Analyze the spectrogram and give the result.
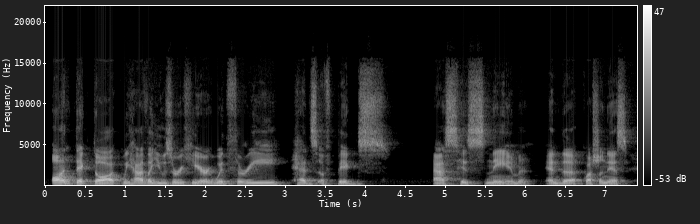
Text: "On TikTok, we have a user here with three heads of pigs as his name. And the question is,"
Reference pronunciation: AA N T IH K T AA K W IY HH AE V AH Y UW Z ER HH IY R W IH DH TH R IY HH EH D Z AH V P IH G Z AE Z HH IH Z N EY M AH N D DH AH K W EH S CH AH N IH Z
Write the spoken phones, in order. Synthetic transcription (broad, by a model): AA N T IH K T AA K W IY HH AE V AH Y UW Z ER HH IY R W IH DH TH R IY HH EH D Z AH V P IH G Z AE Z HH IH Z N EY M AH N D DH AH K W EH S CH AH N IH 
